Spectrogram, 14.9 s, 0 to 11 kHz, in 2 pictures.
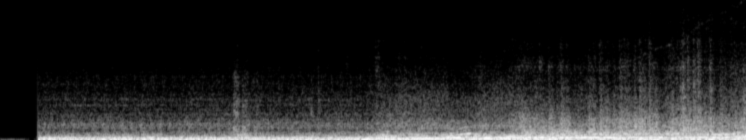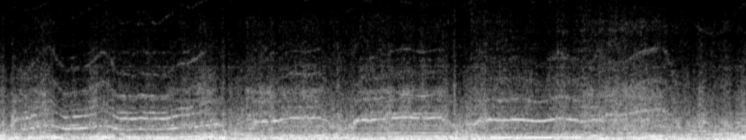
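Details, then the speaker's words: Drift car at the end of the track on full boost with full wheelspin: the engine won't rev, wavering and breaking up roughly. Misfire under boost; owners suspect voltage drop at the coils, later tackled with a new coil pack, new plugs and 13.5→14.8 V in hope of a fix. "we had some hard time to keep the car on uh on full boost with full wheelspin at the end of the track you can even hear the engine just don't want to rev"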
